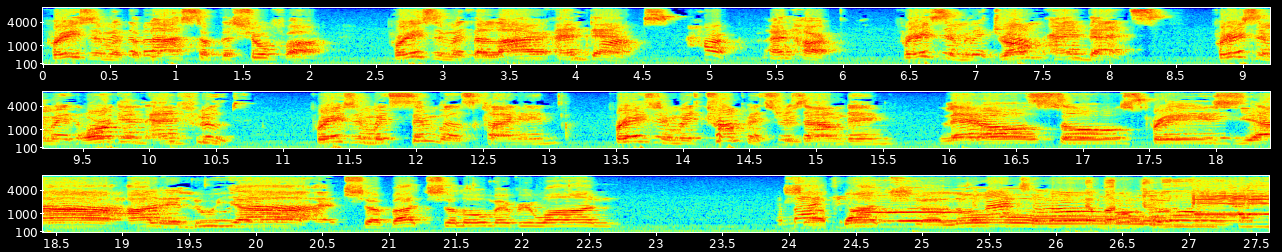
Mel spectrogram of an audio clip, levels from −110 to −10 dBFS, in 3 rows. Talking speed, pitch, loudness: 125 wpm, 160 Hz, -15 LUFS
